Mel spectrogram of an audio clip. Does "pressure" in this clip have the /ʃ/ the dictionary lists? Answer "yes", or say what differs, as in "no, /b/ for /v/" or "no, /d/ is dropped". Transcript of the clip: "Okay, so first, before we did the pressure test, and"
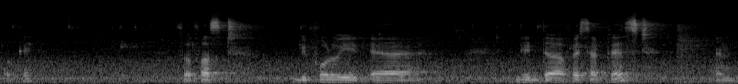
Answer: no, /s/ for /ʃ/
